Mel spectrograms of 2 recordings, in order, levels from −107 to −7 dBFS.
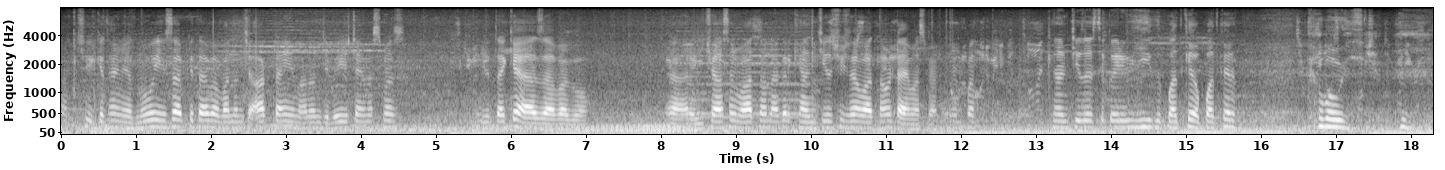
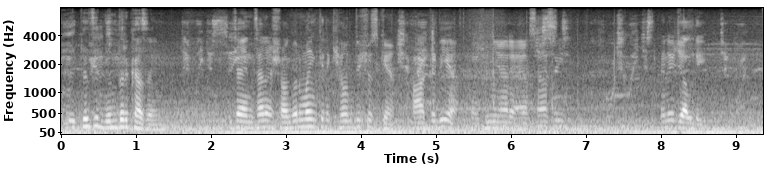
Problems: constant background noise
